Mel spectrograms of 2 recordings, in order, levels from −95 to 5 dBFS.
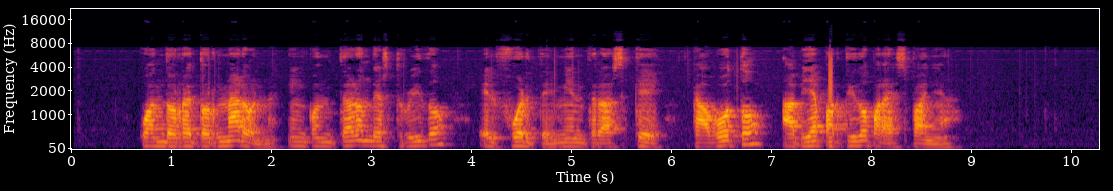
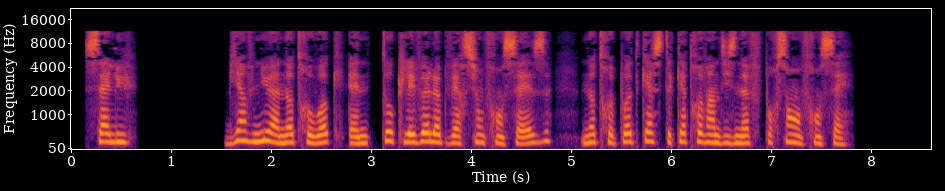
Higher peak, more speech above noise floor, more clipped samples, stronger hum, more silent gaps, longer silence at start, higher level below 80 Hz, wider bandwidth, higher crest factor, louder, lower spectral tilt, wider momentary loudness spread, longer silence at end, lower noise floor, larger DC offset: first, 0 dBFS vs -6 dBFS; second, 43 dB vs over 70 dB; neither; neither; second, none vs 0.76-1.44 s; first, 0.7 s vs 0.15 s; about the same, -68 dBFS vs -68 dBFS; second, 7.6 kHz vs 12 kHz; about the same, 18 dB vs 16 dB; about the same, -19 LUFS vs -20 LUFS; about the same, -3.5 dB/octave vs -3.5 dB/octave; first, 14 LU vs 7 LU; first, 1.4 s vs 0.85 s; second, -62 dBFS vs under -90 dBFS; neither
